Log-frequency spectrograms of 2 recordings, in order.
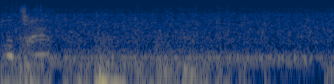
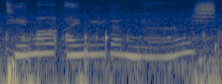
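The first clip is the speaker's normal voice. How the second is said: hushed close-mic plea; whispering; 3 semitones higher than usual. Acted. Whispered request.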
